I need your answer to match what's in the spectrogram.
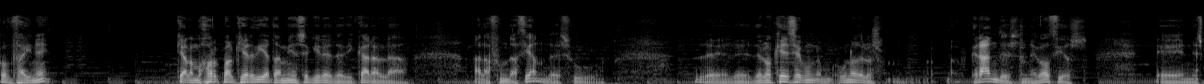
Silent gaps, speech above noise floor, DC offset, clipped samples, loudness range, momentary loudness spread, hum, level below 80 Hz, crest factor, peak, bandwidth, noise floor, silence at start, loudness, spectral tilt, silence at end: none; 28 dB; under 0.1%; under 0.1%; 5 LU; 22 LU; none; -42 dBFS; 24 dB; -6 dBFS; 10.5 kHz; -57 dBFS; 0 s; -30 LUFS; -5.5 dB/octave; 0 s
